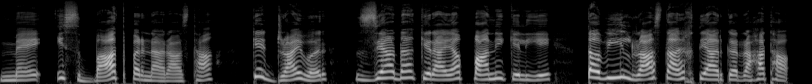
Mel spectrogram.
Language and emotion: Urdu, angry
